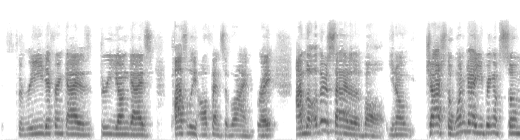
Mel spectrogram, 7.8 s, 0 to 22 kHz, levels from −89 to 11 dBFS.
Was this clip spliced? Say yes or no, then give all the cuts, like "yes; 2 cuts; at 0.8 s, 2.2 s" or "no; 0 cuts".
yes; 2 cuts; at 2.9 s, 4.4 s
